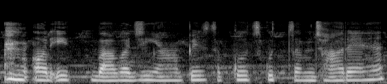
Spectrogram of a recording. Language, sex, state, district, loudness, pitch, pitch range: Hindi, female, Bihar, Katihar, -17 LUFS, 195 Hz, 185-210 Hz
